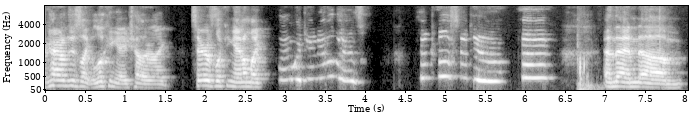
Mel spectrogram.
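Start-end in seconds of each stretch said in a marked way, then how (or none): 2.9-5.8 much higher, hurt mock plea, slowing at the end; betrayed plea. Sarah staring at Arnold after the shooting, high hurt plea. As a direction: plead like someone just betrayed.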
